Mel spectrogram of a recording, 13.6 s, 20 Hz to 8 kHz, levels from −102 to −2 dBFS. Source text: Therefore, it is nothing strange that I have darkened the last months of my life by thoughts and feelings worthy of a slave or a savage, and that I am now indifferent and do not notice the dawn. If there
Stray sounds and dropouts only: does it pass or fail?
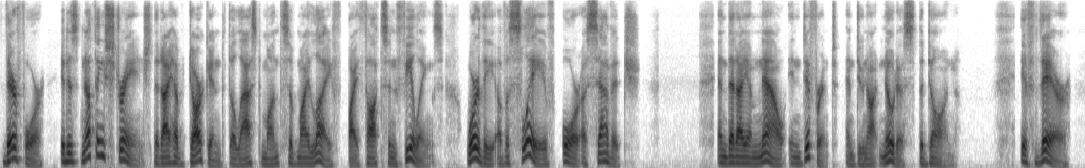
pass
